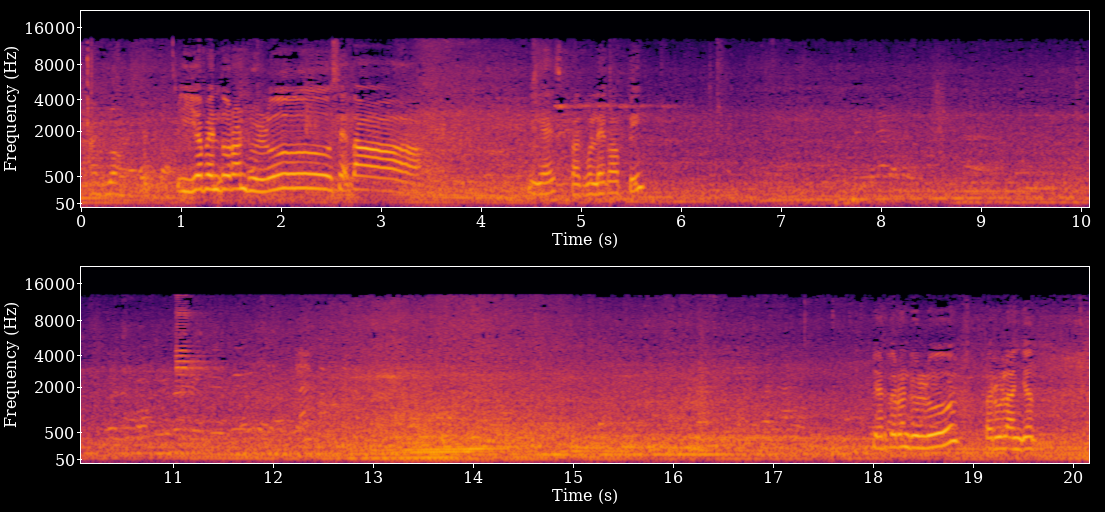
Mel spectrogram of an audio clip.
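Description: Young men talk loudly and with animation close by.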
